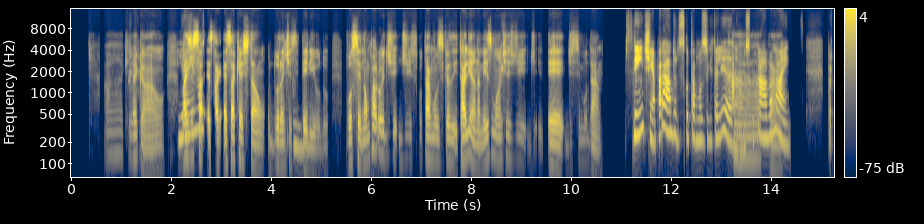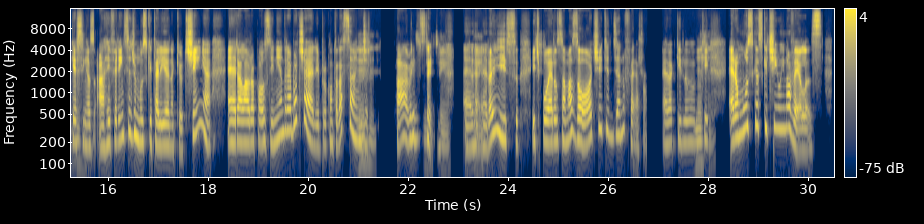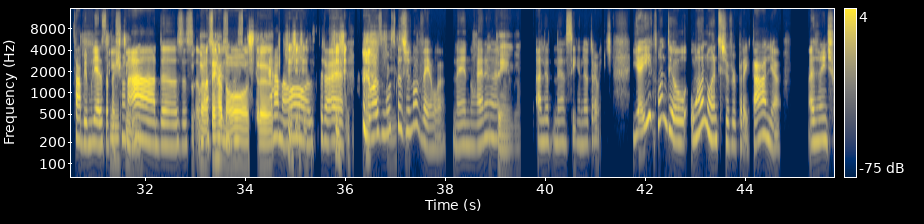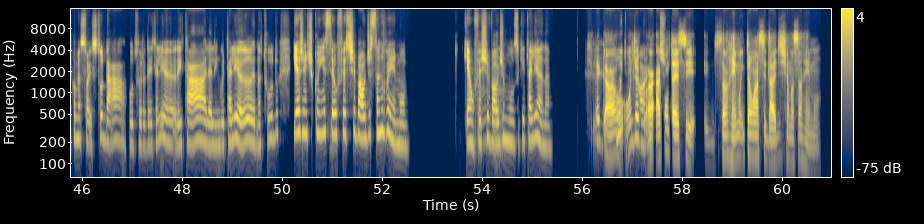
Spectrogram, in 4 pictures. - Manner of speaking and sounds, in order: tapping; chuckle
- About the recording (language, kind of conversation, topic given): Portuguese, podcast, Como a migração da sua família influenciou o seu gosto musical?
